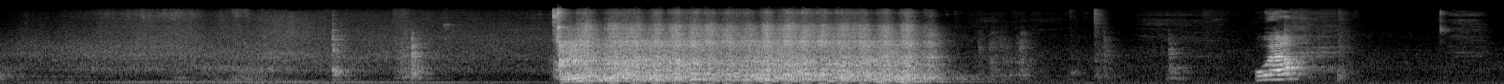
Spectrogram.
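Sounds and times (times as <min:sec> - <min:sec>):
tractor engine cranking: 0:05.5 - 0:10.4.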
